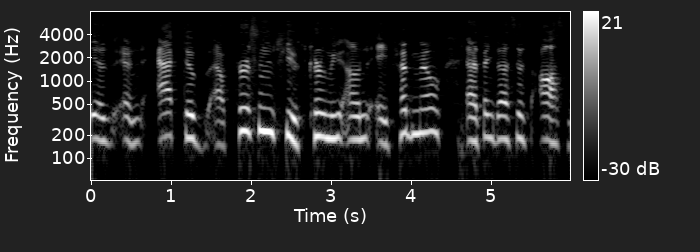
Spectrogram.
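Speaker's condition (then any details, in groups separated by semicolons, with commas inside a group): Cerebral palsy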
